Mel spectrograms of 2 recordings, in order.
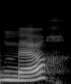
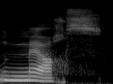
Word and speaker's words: mœurs: Em francês a gente tem duas pronúncias aceitáveis para essa palavra, tanto mœurs quanto mœurs, tá?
